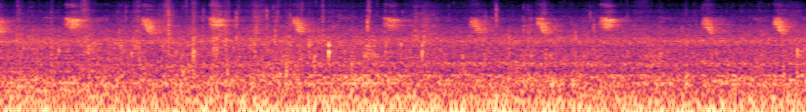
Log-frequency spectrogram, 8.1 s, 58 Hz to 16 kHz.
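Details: Siberian huskies Barry, Candy, Cookie and Happy at stick time, three trying to take a treat from one; quiet, steady breathy panting puffs repeat about every 0.6 seconds over a low constant hum.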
